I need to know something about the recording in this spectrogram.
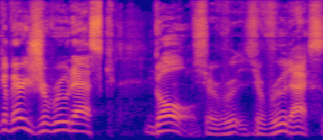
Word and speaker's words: Giroud: Giroud-esque. You pronounced the D. Giroud-esque. Because if not, it's Giroud-esque, which I'm not sure.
